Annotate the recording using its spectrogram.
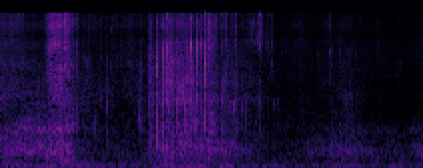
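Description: Dry rustling and crunching from hands picking nuts out of dry leaf litter on the ground, in a few short bursts, then quieter.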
